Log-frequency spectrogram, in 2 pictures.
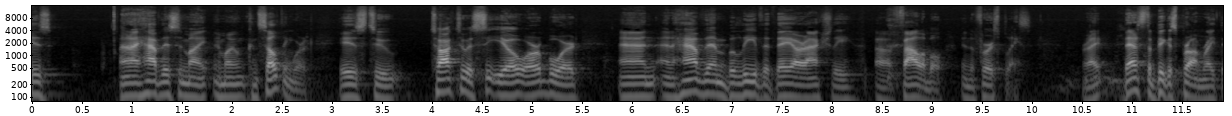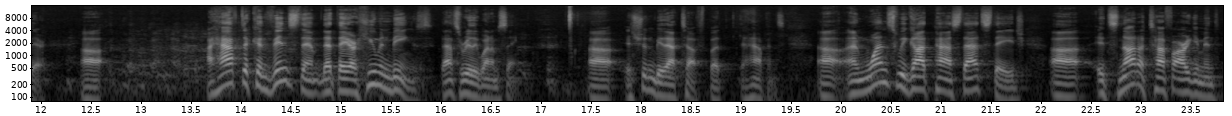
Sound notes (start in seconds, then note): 12.6 audience laughs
